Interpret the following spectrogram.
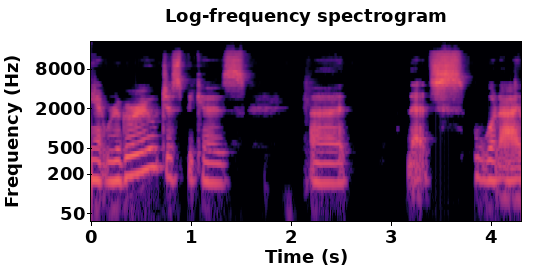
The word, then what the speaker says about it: Rougarou: are called the Rougarou, or I will be pronouncing it Rougarou just because That's what I learned, but there's a few pronunciations.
